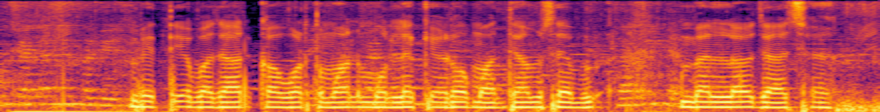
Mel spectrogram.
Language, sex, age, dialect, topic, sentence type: Maithili, male, 25-30, Angika, agriculture, statement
